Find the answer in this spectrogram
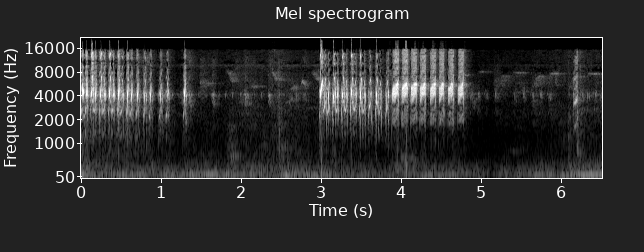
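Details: Flamboyan songbird singing in the 'ngebren rapat' full 'nyecret' style: long bursts of rapid, very high, buzzy chattering notes, roughly three per second, separated by a quiet gap, with a low hum behind.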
